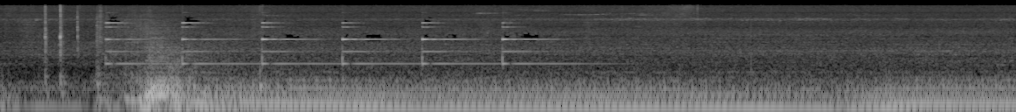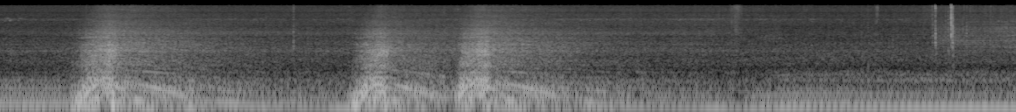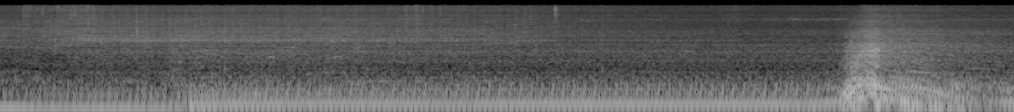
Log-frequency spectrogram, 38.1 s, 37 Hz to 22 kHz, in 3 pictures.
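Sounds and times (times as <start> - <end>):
car engine idling: 0.0 - 38.0
engine revving: 1.5 - 9.0, 13.4 - 16.2, 17.0 - 20.8, 35.8 - 38.0.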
